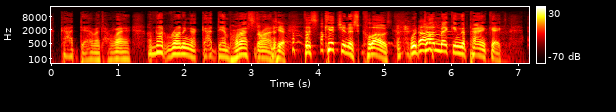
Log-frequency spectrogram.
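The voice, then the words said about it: Broken German accent. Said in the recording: “she'd say to him in her broken German accent”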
